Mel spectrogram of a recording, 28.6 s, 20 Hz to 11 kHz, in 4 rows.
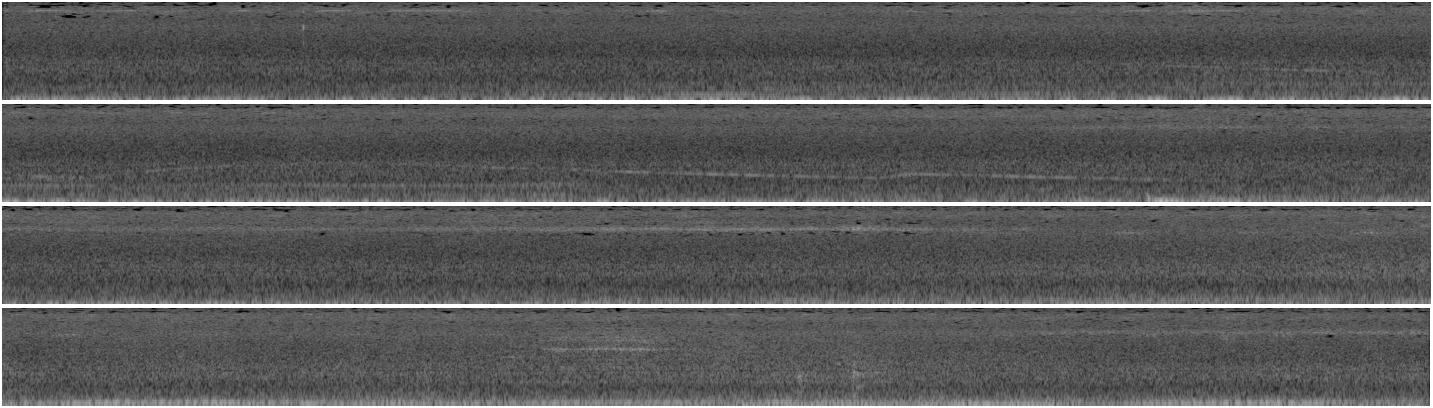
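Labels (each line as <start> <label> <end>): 0.0 A constant low hum with faint crackling or static. 28.6
5.7 A siren is heard in the far distance. 15.0
12.8 Dull, hollow, slightly muffled thumps created by tapping on a microphone. 13.5
19.3 An engine ramps up with a deep rumble. 28.6
24.1 A metallic screech repeats quickly. 24.9
25.3 Metal being knocked on in quick succession. 25.8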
